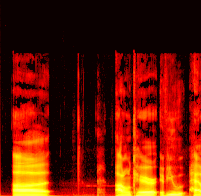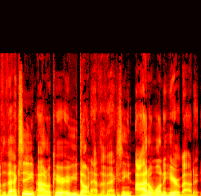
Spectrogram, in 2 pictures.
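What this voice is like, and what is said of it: Put-on Southern American accent. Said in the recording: “I was just doing a southern accent ... Or whatever the fuck that was”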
